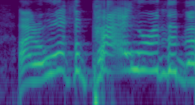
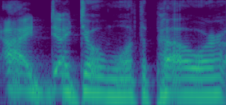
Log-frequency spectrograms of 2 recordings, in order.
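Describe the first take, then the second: First: High, fast hammed-up plea; mock pleading lover. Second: Low, hesitant imitation; mock submissive lover. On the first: Streamer imagining Edgeworth refusing power, mock pleading and frantic. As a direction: rush it out much higher. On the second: Streamer imagining Edgeworth at home, mock submissive and low. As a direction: stammer it out, pitched down. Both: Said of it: "And then he's like".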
